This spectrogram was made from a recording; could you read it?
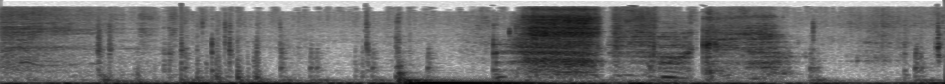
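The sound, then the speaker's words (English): Someone crunches into an apple, with a loud, crisp bite in the middle followed by wet chewing and small crackling clicks, against a low rumbling background. “You can't eat an apple.”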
